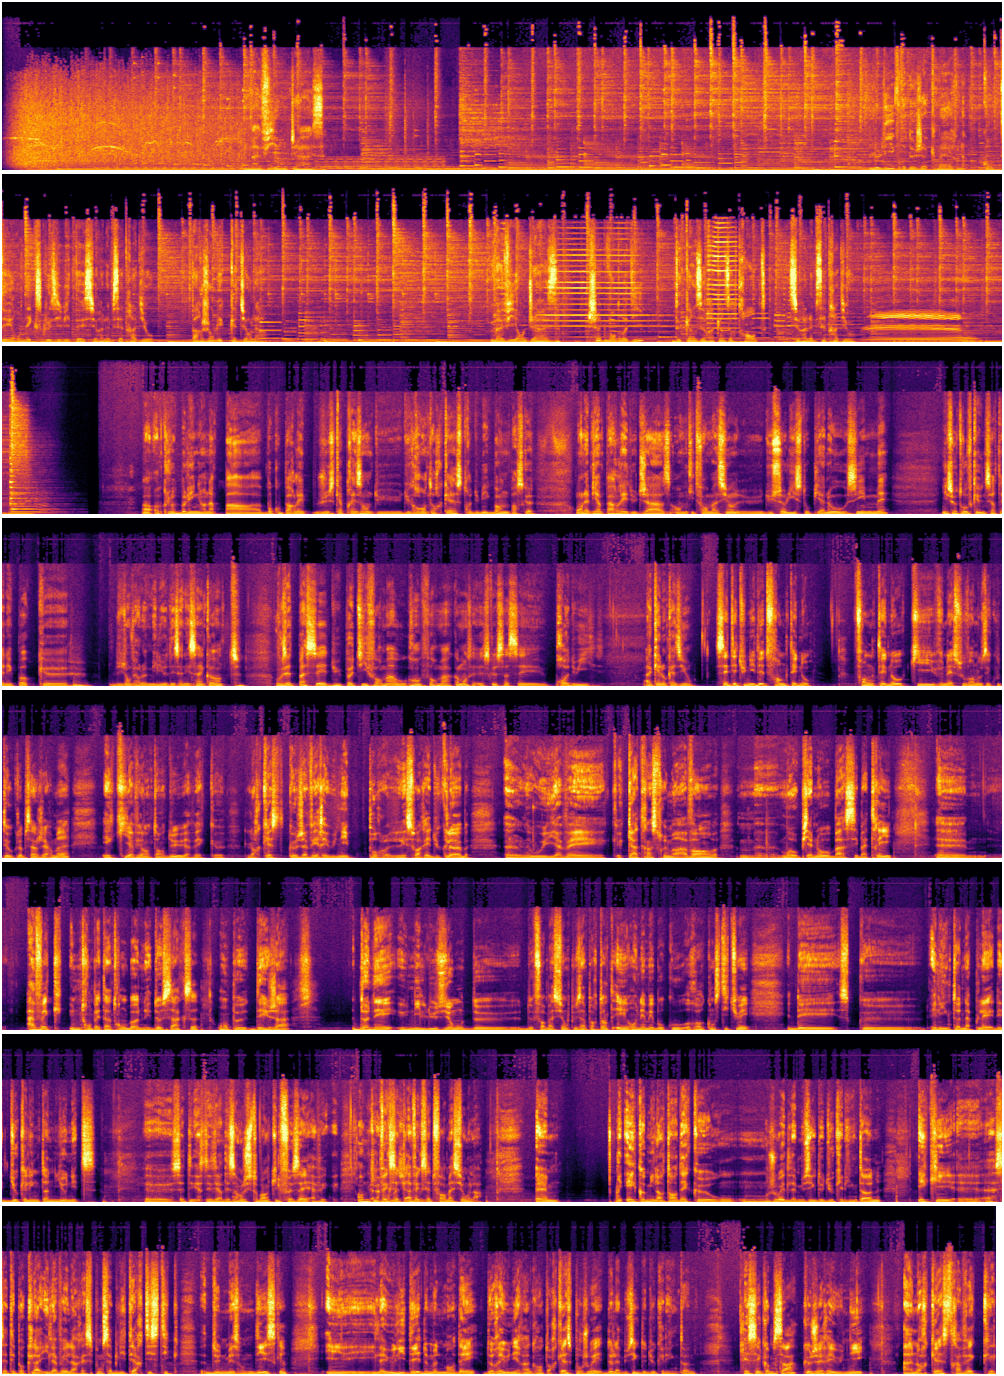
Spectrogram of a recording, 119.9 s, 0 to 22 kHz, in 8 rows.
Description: Les Vendredis sont très Jazzy sur LM7 Radio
